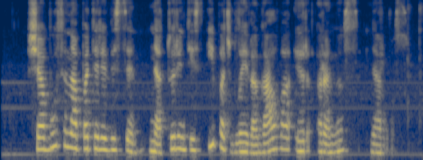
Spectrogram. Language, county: Lithuanian, Alytus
